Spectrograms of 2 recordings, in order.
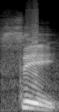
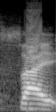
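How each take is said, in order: First: The vowel is a plain 'ay' sound. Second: The vowel is a diphthong like 'die'. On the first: The speaker calls it right. "ये हुआ इसका शुद्ध उच्चारण" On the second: The speaker calls it wrong. "हम गलती कर देंगे"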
